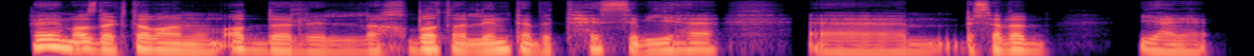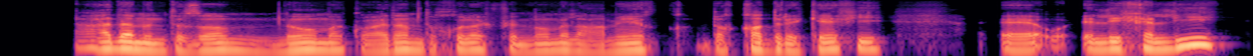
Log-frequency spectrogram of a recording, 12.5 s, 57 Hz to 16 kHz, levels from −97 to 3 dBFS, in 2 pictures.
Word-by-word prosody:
فاهم 150 -4 +5
قصدك 115 -2 +3
طبعًا، 110 -4 +2
ومقدَّر 105 +1 -1 0.2
اللخبطة 100 +5 0
اللي 100 0 +1
أنت 115 +1 +1
بتحِسّ 110 +4 -2
بيها، 110 +3 -1 0.4
آمم، 90 +1 -6
بسبب 105 -2 +1 0.5
يعني 95 -5 -3 0.6
عدم 125 -3 +5
انتظام 100 -1 -1
نومك، 110 +2 0
وعدم 100 +5 0
دخولك 110 +1 -2
في - - -10
النوم 100 +3 -2
العميق 100 +2 -2 0.2
بقدر 100 -3 -1
كافي، 120 +4 -1 0.6
آآ 105 +1 +2
و - - -6
اللي 115 +2 +3
يخليك 145 +10 +5
110 Hz, 125 wpm, -22 LUFS, 95-115 Hz, 0.6 s, فاهم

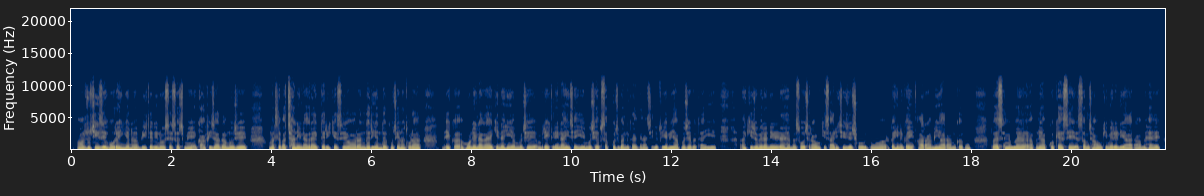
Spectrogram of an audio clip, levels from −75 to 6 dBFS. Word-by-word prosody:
और 170 +2 +1
जो 195 - 0
चीज़ें 180 +2 +2
हो 165 +2 +2
रही 170 -3 +3
हैं 160 - +3
ना 175 +2 0
बीते 150 0 -1
दिनों 145 -1 +1
से - - -4
सच 160 -1 -5
में 165 -2 +1
काफ़ी 145 +3 -5
ज़्यादा 145 0 +1
मुझे 145 +1 +3 0.5
मतलब 135 -3 +1
अच्छा 165 +6 +2
नहीं 145 -5 +5
लग 120 -1 +2
रहा 120 - +3
है 120 - +3
एक 120 - -5
तरीके 125 0 0
से 170 +6 -3
और 160 -2 +2
अंदर 155 +3 +2
ही 165 - +3
अंदर 160 +1 +2
मुझे 155 +1 0
ना 170 - +2
थोड़ा 155 +1 +2 0.6
एक 155 0 -1 0.2
होने 155 +4 +4
लगा 140 -3 +3
है 140 0 +3
कि, 145 +1 -2
नहीं 145 +1 +2
अब 140 - +1
मुझे 140 +1 0
ब्रेक 145 +1 -1
लेना 135 0 +1
ही 140 +1 +3
चाहिए 135 +3 -1
मुझे 150 -3 -2
अब - - -3
सब 150 - -5
कुछ 160 -4 -2
बंद 130 -1 0
कर 125 - -1
देना 120 0 -5
चाहिए, 140 +3 -6
तो 160 +3 -6
ये 160 - +4
भी 170 +1 +2
आप 165 -1 0
मुझे 155 0 +1
बताइए 140 -1 -3 0.5
अ, - - +2
कि 150 - 0
जो 150 0 +3
मेरा 150 0 +5
निर्णय 135 +1 +3
है 140 - +2
मैं 140 0 -1
सोच 140 0 0
रहा 135 -1 0
हूँ 135 - +1
कि 140 - -5
सारी 130 -1 -1
चीज़ें 135 0 -1
छोड़ 130 0 -2
दूँ 135 +1 -5
और 130 +1 -4
कहीं 135 0 +1
न - - 0
कहीं 135 +1 0 0.2
आराम 135 +2 0
ही 150 0 +3
आराम 130 +1 -3
करूँ। 125 +7 -4 0.4
तो 155 - -1
ऐसे 160 +3 +1
में 175 - +4
मैं 165 -1 +2
अपने 150 +2 -1
आप 150 0 +1
को 160 - -2
कैसे 145 +1 +1
समझाऊँ 140 -1 0
कि 140 - -3
मेरे 135 0 +3
लिए 140 +1 +1
आराम 135 +2 -3
है 140 +2 +1
145 Hz, 260 wpm, -22 LUFS, 135-155 Hz, 0.6 s, नहीं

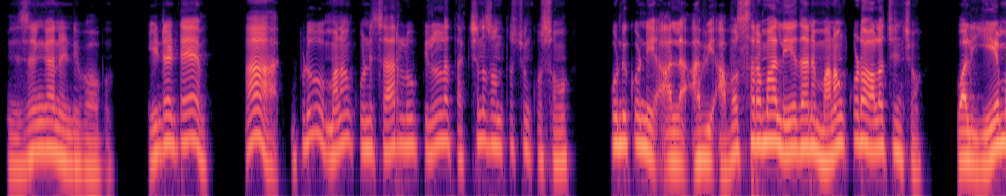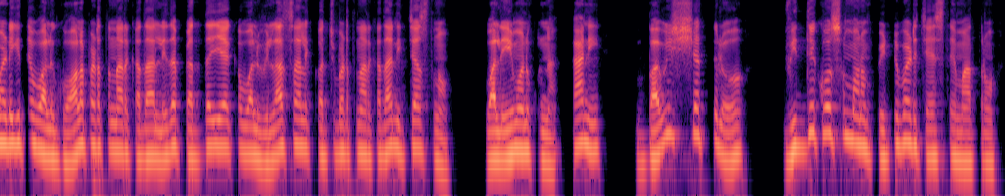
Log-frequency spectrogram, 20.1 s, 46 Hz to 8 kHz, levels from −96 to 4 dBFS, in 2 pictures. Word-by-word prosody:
నిజంగానండి 135 +1 -1
బాబు! 95 -1 -8 0.5
ఏంటంటే, 190 +5 +2 0.7
ఆ! - - +8 0.4
ఇప్పుడు 180 +11 -6 0.2
మనం 185 +6 0
కొన్నిసార్లు 165 +2 -2
పిల్లల 175 +5 -2
తక్షణ 195 +10 -3
సంతోషం 170 -1 -7
కోసం, 125 -2 -4 0.5
కొన్ని 185 0 +2
కొన్ని 175 -5 +2
ఆళ్ళ 120 0 +2 0.2
అవి 130 +1 +1
అవసరమా 185 - +3
లేదా 165 +2 +5
అని 170 - +3
మనం 130 +8 +4
కూడా 195 -1 +3
ఆలోచించం. 155 - -1 0.4
వాల్లేమడిగితే 170 - +3
వాళ్ళు 140 -4 +3
గోలపెడుతున్నారు 155 +2 0
కదా! 135 +1 +2
లేదా 145 +6 +1
పెద్దయ్యాక 165 +5 +3
వాళ్ళు 140 -3 0
విలాసాలకు 160 +5 +1
ఖర్చుపెడుతున్నారు 145 0 -3
కదా! 140 +2 0
అని 165 -3 -2
ఇచ్చేస్తున్నాం. 130 - -3 0.4
వాళ్ళు 125 -1 +6
ఏమనుకున్నా. 140 -7 0 0.2
కానీ, 175 -3 +3 0.6
భవిష్యత్తులో 200 - +1 0.6
విద్య 160 +9 +1
కోసం 235 -2 +3
మనం 175 -2 +1
పెట్టుబడి 175 +8 -1
చేస్తే 130 0 -3
మాత్రం. 115 0 -5
155 Hz, 130 wpm, -25 LUFS, 130-175 Hz, 0.7 s, ఆ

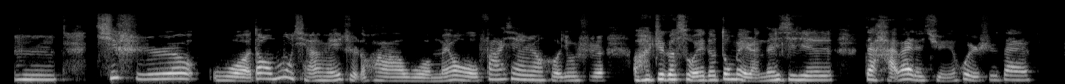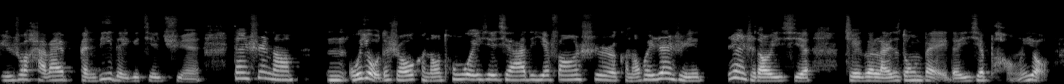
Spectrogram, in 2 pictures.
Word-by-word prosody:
嗯， 220 -1 0 0.4
其 300 - 0
实 250 -4 +2 0.3
我 180 -4 +3
到 265 +3 +4
目 305 +3 0
前 185 -6 -3
为 190 +4 +1
止 235 -2 -4
的 - - -5
话， 175 -3 -1
我 165 -2 -1
没 160 +4 -3
有 195 -5 +3
发 225 +6 -2
现 240 -3 0
任 205 -2 0
何 180 -4 -1
就 185 +1 -4
是 185 -1 -5 0.3
啊， 195 +3 +3
这 235 +3 +6
个 230 0 +8
所 225 -4 +3
谓 190 +2 +5
的 205 +1 +1
东 235 +4 +4
北 230 -7 +5
人 160 -1 0
的 190 +3 +1
一 - - +6
些 205 -1 0 0.3
在 225 - +6
海 - - 0
外 235 +1 +7
的 195 -3 -2
群， 175 -3 -9
或 225 +4 0
者 180 - -2
是 200 +3 -10
在 205 -1 -1 0.3
比 185 - -10
如 190 - -5
说 225 +2 0
海 220 -4 -2
外 195 +1 +2 0.2
本 170 -4 -3
地 260 +2 -4
的 180 -4 -3
一 150 - -6
个 165 - -4
街 165 -1 -4
群。 130 -5 -9 0.3
但 275 -1 -1
是 290 +2 -3
呢， 215 -4 0 0.4
嗯， 200 -1 0
我 225 +5 +3
有 275 - +4
的 205 - -4
时 210 -1 -4
候 200 +2 +4
可 225 -3 -6
能 175 +1 -2
通 230 +6 -5
过 230 -1 +4
一 220 - 0
些 220 0 0
其 220 0 -5
它 205 0 +2
的 205 - -4
一 210 - -3
些 210 0 0
方 215 +1 -2
式， 215 -4 -2
可 180 0 -12
能 165 +1 -4
会 220 - 0
认 260 +3 +2
识 215 -4 -3
一 170 +1 -3 0.2
认 285 +1 +1
识 195 - -5
到 165 -1 +5
一 165 - +1
些 170 -2 -1 0.3
这 175 -2 +1
个 175 +1 +3
来 160 -2 +4
自 180 - -3
东 190 0 -1
北 190 - -1
的 150 - -2
一 165 - -1
些 190 +2 0
朋 - - -10
友。 - - 0
200 Hz, 275 characters per minute, -22 LUFS, 180-225 Hz, 0.4 s, 个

